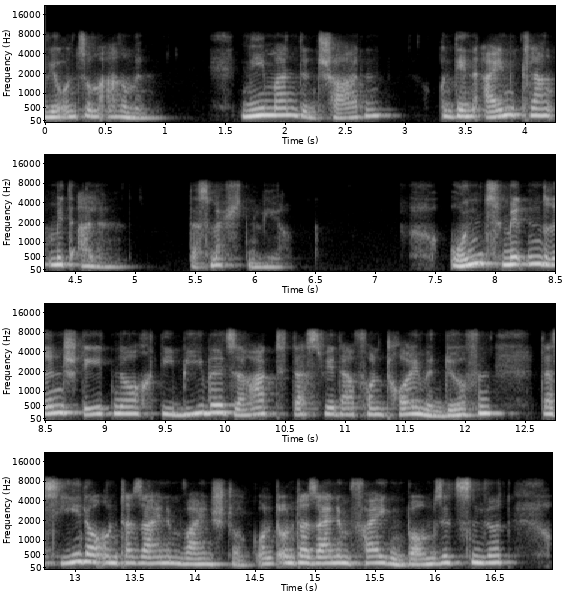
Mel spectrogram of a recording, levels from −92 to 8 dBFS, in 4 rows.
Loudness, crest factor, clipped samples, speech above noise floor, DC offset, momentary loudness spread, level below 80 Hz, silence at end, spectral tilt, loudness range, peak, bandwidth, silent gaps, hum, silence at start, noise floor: -19 LUFS; 16 dB; under 0.1%; 58 dB; under 0.1%; 12 LU; -62 dBFS; 0 s; -5.5 dB/octave; 5 LU; -4 dBFS; 9 kHz; none; none; 0 s; -77 dBFS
